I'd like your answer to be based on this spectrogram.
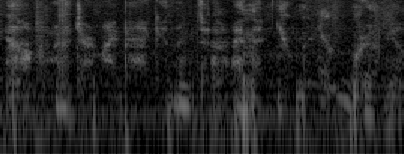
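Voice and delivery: fast, quiet, calm whisper.

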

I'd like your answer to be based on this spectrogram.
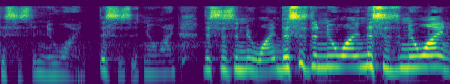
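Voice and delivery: mimicked whisper. Speaker retells a man repeating the same words to them: imitating someone whispering. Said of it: "he's whispering".

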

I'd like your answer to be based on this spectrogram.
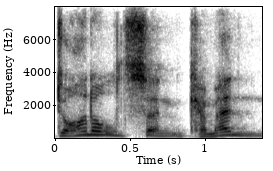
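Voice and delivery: mock high shouted call. Retelling a career advisor calling a pupil in from the queue: imitating someone shouting. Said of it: "And he shouts".

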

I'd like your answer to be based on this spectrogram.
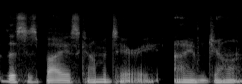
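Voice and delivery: ASMR-style delivery. Opening the Bias Commentary show and introducing himself, in an ASMR voice. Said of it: "Are we doing the ASMR voice".

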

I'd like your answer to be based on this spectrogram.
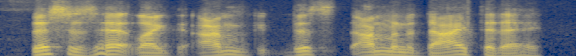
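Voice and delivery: mock terrified, scared stiff voice. Retelling thinking the plane would crash in a storm: retelling own terrified words. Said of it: "I was so fucking terrified".

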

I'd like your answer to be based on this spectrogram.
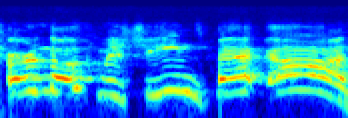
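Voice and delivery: put-on very high, frantic-pitched shriek. Comparing losing a bet to a scene: imitating Trading Places old man screaming. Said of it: "the old guy that just went bankrupt is screaming".

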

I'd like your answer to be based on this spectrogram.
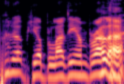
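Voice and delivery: irritated, exasperated yelling, loud and shrill. Recalling a character running in the rain, retelling a scream at the TV. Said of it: "I'm just screaming at the TV".

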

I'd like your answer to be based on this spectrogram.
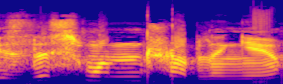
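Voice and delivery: faintly processed, modulated voice. Narrating a scene to listeners, then voicing a stranger: slightly modulated voice. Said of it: "you just hear a slightly modulated voice".

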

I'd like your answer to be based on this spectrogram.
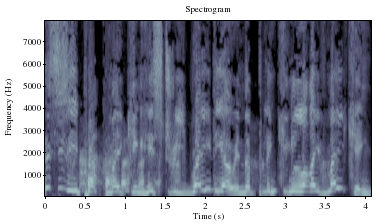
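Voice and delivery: high-pitched, mock-excited radio-style hype.

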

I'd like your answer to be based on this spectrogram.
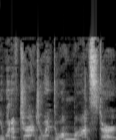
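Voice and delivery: very high voice swelling into a rising angry shout. Narrator reads Tom answering her, voice rising to an angry shout. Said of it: "Tom heard his own voice rising to a shout".

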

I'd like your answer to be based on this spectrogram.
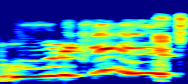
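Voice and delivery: odd cartoon character voice, very high. Describing a cartoon character with a weird voice: imitating a weird cartoon voice. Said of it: "One of them has a weird voice, like".

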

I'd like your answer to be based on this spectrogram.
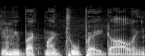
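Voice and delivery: put-on Scottish movie-star style accent. After talk of a Bond movie, a speaker does a Sean Connery impression. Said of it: "Sean Connery impersonation".

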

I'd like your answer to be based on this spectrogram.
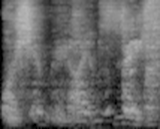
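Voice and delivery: hushed, breathy, menacing, scary whisper. Following a dare prompt while hugging someone: best scary voice. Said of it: "say in your best scary voice".

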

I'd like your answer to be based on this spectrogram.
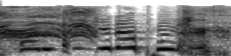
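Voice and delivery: put-on acted, very high little-girl shriek. A narrator voices the girl as someone's hand lands on her shoulder: screaming. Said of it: "she screams and goes".

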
